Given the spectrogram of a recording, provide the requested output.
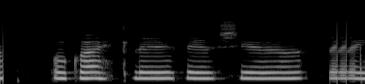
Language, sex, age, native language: Icelandic, female, 11, Icelandic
